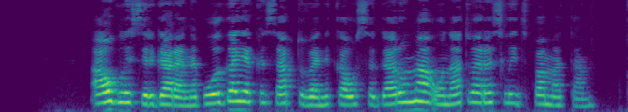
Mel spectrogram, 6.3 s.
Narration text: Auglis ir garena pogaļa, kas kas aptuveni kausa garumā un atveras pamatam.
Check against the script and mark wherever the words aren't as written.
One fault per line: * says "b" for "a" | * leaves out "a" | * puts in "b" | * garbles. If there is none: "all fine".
* leaves out "kas"
* puts in "līdz"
